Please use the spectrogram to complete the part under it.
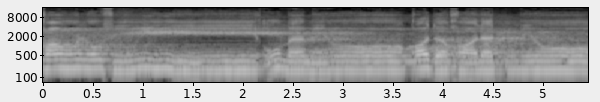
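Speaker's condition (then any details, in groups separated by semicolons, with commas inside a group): No condition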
